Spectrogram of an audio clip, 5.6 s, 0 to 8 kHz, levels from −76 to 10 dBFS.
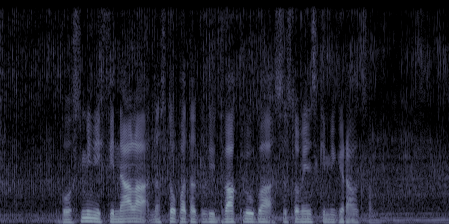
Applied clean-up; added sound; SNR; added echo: none; Aircraft; 13 dB; none.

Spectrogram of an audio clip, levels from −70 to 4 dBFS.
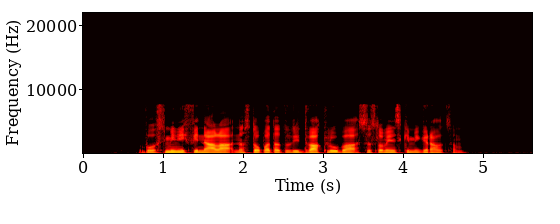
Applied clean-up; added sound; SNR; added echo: none; none; none; none.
